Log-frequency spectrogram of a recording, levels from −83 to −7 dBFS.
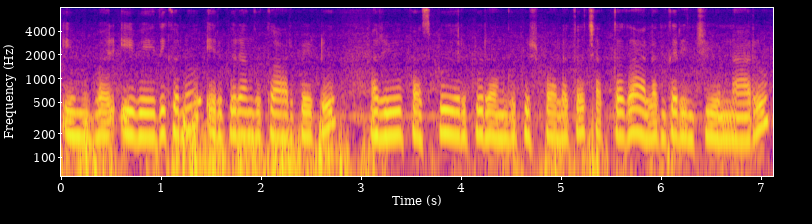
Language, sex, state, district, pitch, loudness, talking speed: Telugu, female, Telangana, Komaram Bheem, 180 Hz, -14 LUFS, 110 wpm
